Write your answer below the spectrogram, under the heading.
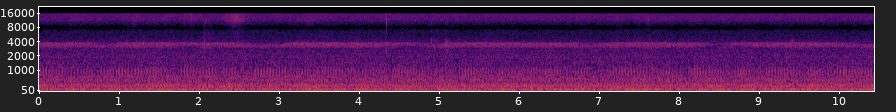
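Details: Kittens nursing from their mother, a stray cat, with a steady low rumbling purr running throughout without breaks, thick and continuous under a faint high background hiss.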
